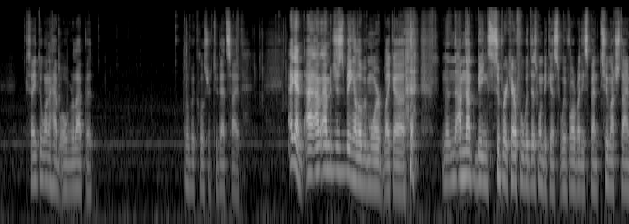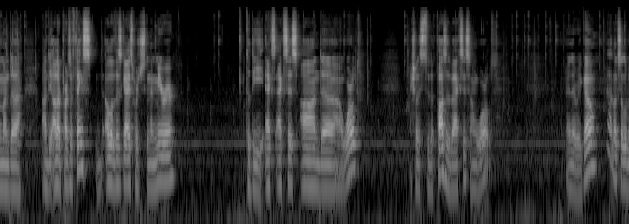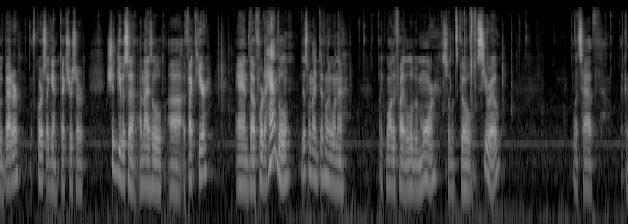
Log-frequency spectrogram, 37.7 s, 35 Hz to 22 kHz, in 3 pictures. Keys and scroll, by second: 0.9 w, 34.2 0, 34.3 Return, 37.3 6.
